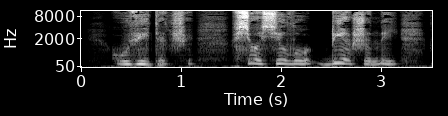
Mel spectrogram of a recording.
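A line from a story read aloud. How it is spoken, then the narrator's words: Moaning. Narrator (Russian): Не просила, а стонала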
